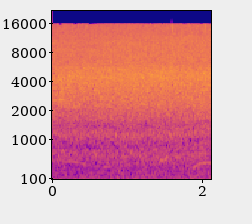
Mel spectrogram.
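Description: Dozens of water jets of a splash-pad fountain spraying and falling onto wet pavement: a steady, even hiss of rushing water.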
